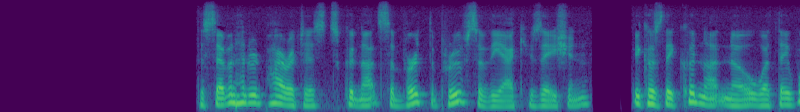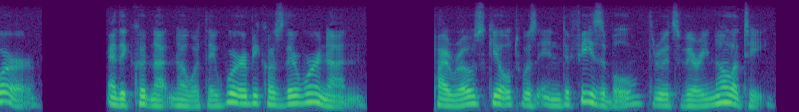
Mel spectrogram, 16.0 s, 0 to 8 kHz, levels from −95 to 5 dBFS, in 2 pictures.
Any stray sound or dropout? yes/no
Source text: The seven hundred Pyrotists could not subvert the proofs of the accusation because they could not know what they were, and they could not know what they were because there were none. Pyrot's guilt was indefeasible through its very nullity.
no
